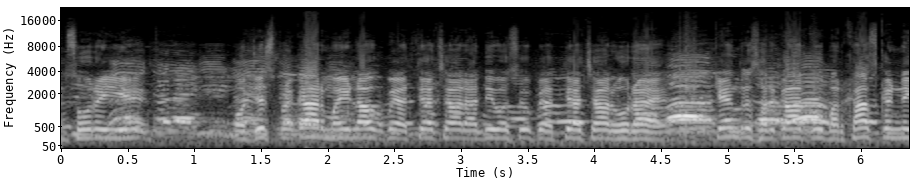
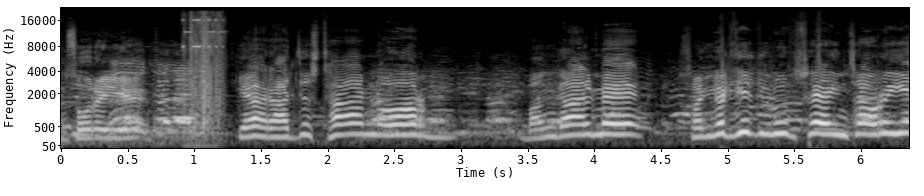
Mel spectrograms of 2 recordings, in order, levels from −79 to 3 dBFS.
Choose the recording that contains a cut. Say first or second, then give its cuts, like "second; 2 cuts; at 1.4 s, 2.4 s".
second; 1 cut; at 1.1 s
